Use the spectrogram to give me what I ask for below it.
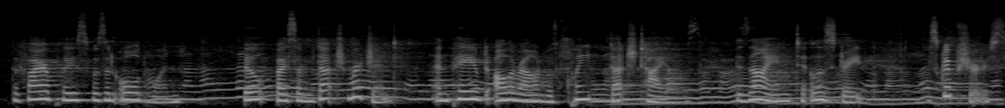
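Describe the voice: The speech moves at a fairly slow pace with ordinary pitch variation over faint background noise. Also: woman, fairly high pitch for a woman.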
